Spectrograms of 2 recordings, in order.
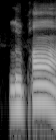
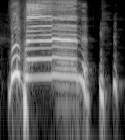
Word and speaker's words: Lupin: lupon or whatever but they have to put the stress on the a legally lupone except now it no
